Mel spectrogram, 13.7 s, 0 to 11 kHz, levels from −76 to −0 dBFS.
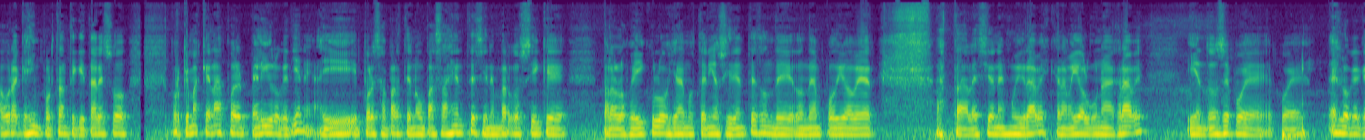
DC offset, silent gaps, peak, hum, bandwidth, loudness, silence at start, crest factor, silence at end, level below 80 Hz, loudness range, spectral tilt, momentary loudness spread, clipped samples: under 0.1%; none; 0 dBFS; none; 10.5 kHz; -11 LUFS; 0 s; 10 dB; 0 s; -30 dBFS; 1 LU; -7 dB/octave; 5 LU; 0.2%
